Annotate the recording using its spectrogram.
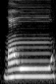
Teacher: اس کو بالکل لپس کو راؤنڈ کر کے اس کو ادا کرتے ہیں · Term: ادغام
